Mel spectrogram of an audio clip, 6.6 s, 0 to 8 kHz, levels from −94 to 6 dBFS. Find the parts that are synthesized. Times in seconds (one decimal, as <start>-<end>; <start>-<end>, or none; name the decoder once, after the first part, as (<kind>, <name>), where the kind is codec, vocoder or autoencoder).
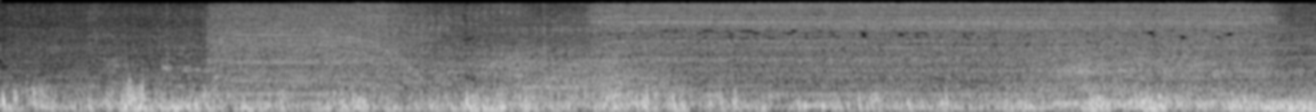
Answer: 0.4-1.0 (vocoder, BigVGAN v2); 3.2-4.9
